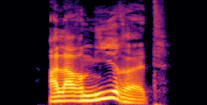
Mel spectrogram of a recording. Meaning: second-person plural subjunctive I of alarmieren
- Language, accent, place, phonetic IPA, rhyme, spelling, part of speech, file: German, Germany, Berlin, [alaʁˈmiːʁət], -iːʁət, alarmieret, verb, De-alarmieret.ogg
